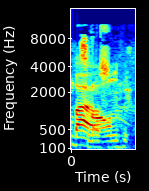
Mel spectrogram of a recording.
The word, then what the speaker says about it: Biles: Simon Bowles. Oh, I'm sorry. I, I did not mean to mispronounce a name like that. I said Simon too. Simone Biles.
